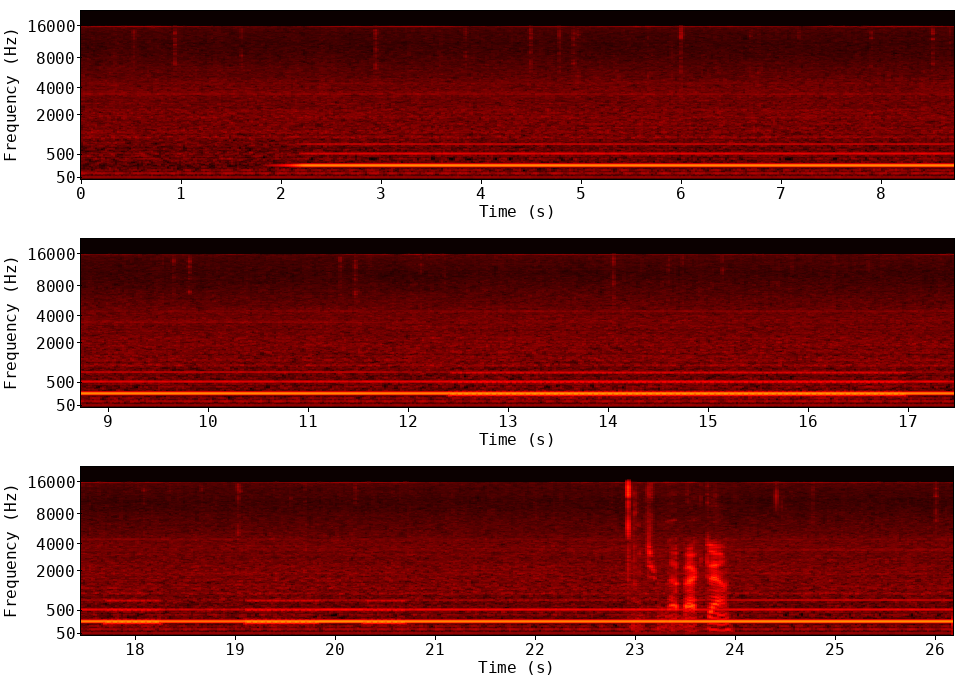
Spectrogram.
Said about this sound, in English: So that's the basic idea. I just have my computer keyboard acting as a MIDI keyboard to send it notes.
